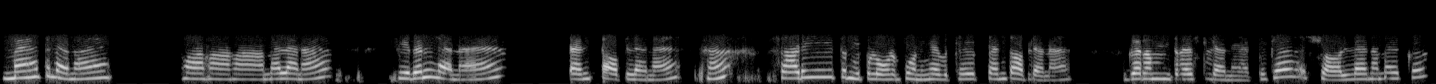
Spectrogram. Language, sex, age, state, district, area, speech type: Dogri, female, 30-45, Jammu and Kashmir, Reasi, rural, conversation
